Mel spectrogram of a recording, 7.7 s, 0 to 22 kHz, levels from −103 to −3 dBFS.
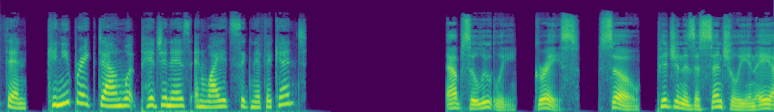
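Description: No technical faults can be heard in this recording.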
